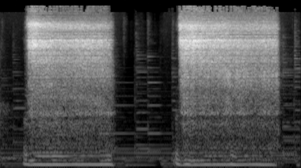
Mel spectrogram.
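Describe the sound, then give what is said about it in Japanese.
A voice sustains a buzzing, voiced English "v" fricative twice, each held for about a second with a short pause between, fairly loud; made with the same lip and teeth position as "f" but using the vocal cords, so the lips vibrate; the hiss of breath mixed with a low vocal hum. “なので、口の形とか歯の位置これはあの F と全く一緒ですで違うのは声帯を使うんですね V 音っていうのが要は喉のこの声帯を使うので唇がブルブル震えてちょっと痒くなるような感じになりますでその痒い感じが出ていると V 音は正しく出てます”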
